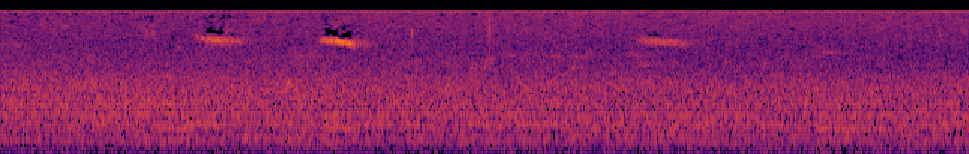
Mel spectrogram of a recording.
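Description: A few short, high bird chirps over a steady background hum.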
